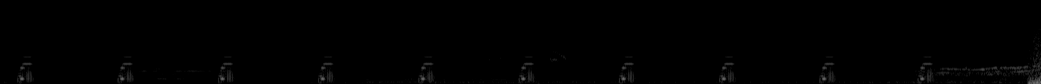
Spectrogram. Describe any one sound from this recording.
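A countdown timer beeps once every second.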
